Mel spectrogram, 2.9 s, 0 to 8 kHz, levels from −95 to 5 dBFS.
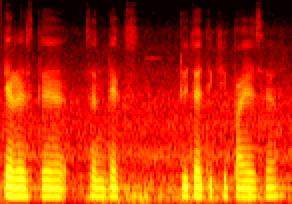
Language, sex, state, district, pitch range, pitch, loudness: Nagamese, male, Nagaland, Kohima, 120-130 Hz, 125 Hz, -20 LUFS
